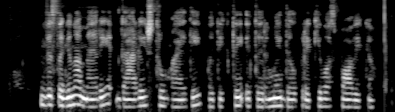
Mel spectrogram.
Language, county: Lithuanian, Kaunas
